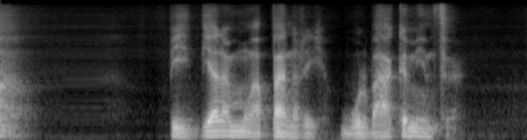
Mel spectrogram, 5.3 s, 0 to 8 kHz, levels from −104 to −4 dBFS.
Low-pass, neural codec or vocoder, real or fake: 7.2 kHz; codec, 16 kHz, about 1 kbps, DyCAST, with the encoder's durations; fake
